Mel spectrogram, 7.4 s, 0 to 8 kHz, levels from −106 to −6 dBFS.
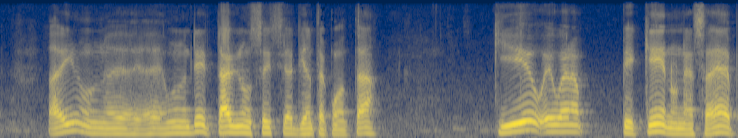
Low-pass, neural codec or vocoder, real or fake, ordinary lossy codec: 7.2 kHz; none; real; AAC, 48 kbps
